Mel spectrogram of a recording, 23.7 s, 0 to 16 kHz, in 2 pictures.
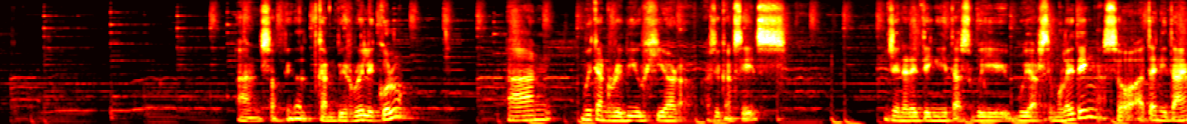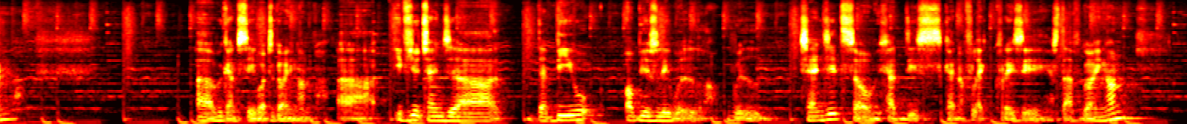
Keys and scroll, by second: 3.9 alt+Tab.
